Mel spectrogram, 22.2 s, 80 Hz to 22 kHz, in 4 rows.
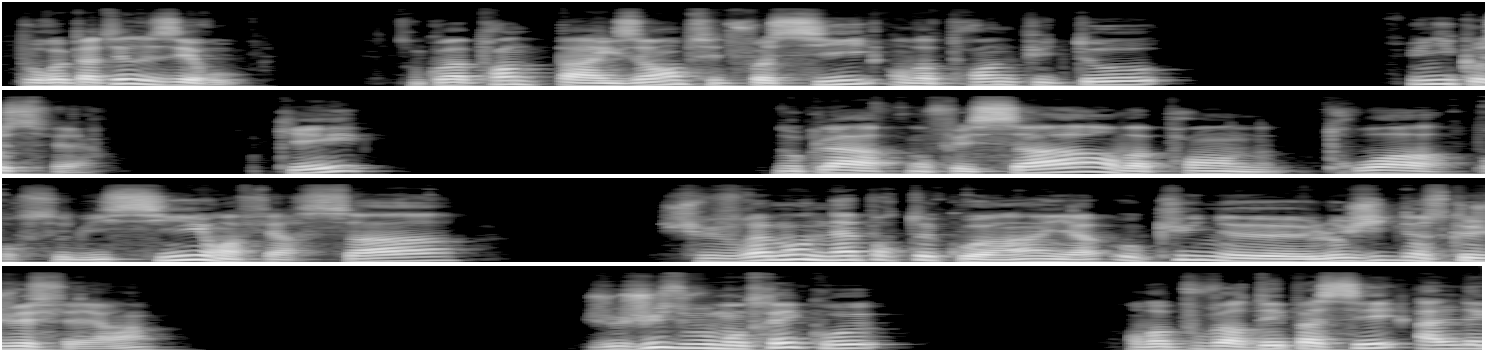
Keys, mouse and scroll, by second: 0.0-11.0 middle drag, 3.0 shift+a, 8.9 Tab, 10.6 Tab, 10.6 3, 11.0 click, 11.1-12.6 middle drag, 12.6 shift+click, 13.4 shift+click, 13.8 shift+click, 14.7 shift+click, 15.6-15.9 scroll down 1, 16.5 e, 17.8 click, 18.1-22.2 middle drag, 20.2 ctrl+r.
